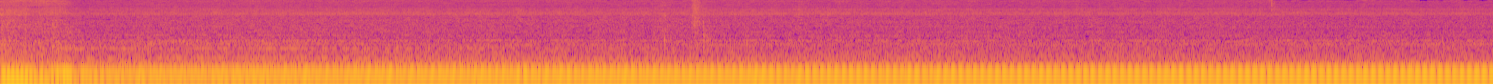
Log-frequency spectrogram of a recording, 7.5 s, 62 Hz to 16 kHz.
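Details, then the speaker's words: 1996 Lexus SC300 2JZ manual W58, still cold, after fuel pump ECU bypass (pump now heard whirring): starts far better but catches into a low, slightly uneven idle that sags, with hesitation; owner unsure whether injectors or normal when cold. "Okay, you guys could see there, it still gave me a pretty decent hesitation. I don't know if that's because we linked it up, but it did start way, way better than it did before. The car still is not warm."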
